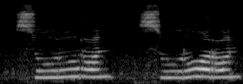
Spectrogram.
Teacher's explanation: सीन सीटी की आवाज़ के साथ रा हैवी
